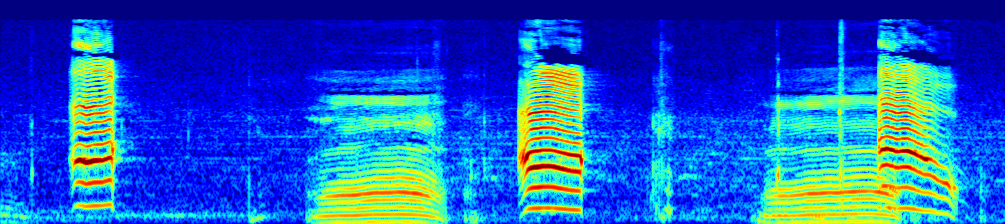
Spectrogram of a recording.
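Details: Infant babbling in short bursts while "talking" with his dad, broken by abrupt catches from hiccups that interrupt his vocalizing.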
